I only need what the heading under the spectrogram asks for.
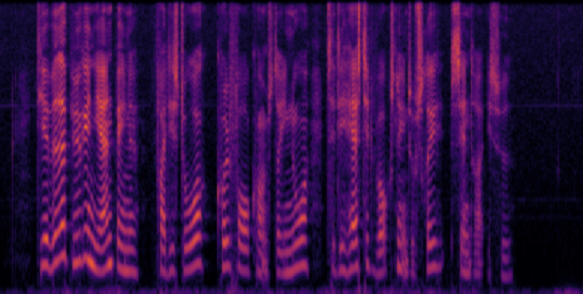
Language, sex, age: Danish, female, 36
